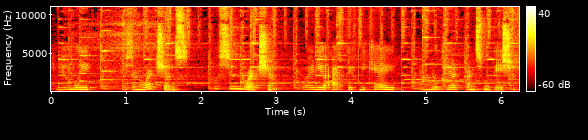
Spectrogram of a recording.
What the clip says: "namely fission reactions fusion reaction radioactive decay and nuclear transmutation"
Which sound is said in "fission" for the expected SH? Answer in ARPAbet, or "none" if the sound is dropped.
S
